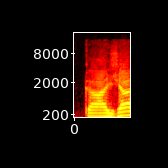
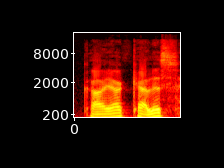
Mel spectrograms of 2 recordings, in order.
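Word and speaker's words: Kaja Kallas: तो इनका नाम है काया काया काजा लिखते हैं लेकिन इट्स प्रोनाउंस काया काया कैलस है शी इस क्वाइट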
